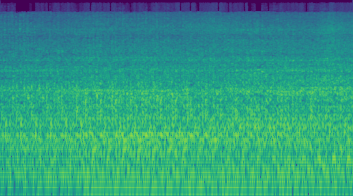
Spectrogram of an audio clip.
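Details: Steady diesel idle with an even, rapid patter and airy hiss during a brake booster check; the vacuum hose sucks normally and nothing is out of place.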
